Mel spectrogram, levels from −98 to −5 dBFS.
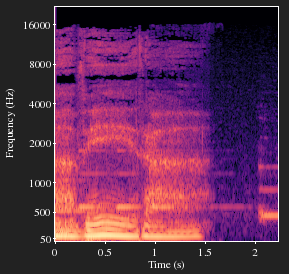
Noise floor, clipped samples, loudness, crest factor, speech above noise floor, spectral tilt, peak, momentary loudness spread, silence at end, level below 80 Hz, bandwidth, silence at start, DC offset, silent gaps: -51 dBFS; under 0.1%; -16 LUFS; 12 dB; 36 dB; -7 dB/octave; -4 dBFS; 18 LU; 0 s; -30 dBFS; 15 kHz; 0 s; under 0.1%; none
